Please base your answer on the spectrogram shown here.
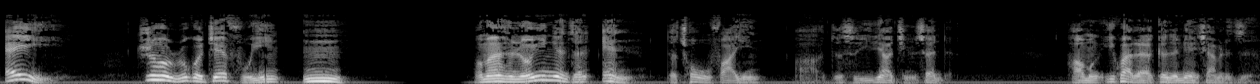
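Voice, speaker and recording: An older man teaching English pronunciation in a lesson, slowly drawing out each word he demonstrates. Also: fairly low pitch, big pitch swings, darkish tone, slightly rough, no room sound, clean studio sound. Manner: slow, drawn-out demonstrations of English words.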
